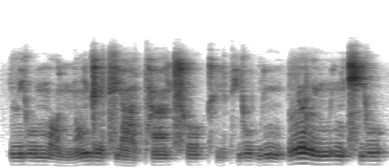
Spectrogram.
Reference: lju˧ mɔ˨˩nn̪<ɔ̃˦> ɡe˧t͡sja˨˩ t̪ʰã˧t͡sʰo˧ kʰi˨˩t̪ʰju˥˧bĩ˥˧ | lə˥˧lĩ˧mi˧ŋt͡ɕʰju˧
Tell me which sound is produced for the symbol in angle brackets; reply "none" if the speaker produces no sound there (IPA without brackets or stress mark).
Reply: ɔ̃˦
